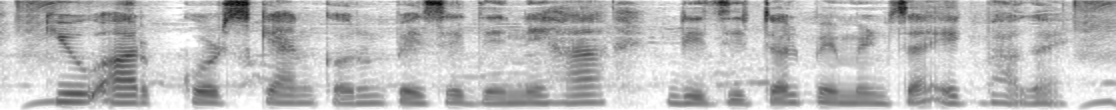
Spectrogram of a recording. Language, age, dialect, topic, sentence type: Marathi, <18, Varhadi, banking, statement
